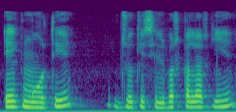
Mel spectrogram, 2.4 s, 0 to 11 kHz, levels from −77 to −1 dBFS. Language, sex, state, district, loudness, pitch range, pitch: Hindi, male, Maharashtra, Solapur, -18 LUFS, 160-180 Hz, 165 Hz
